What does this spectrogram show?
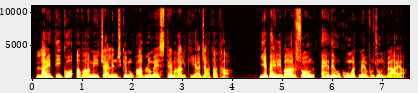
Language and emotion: Urdu, neutral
